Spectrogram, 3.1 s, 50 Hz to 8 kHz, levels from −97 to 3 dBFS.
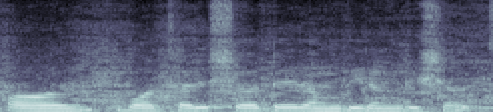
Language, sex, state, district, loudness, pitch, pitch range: Hindi, female, Maharashtra, Mumbai Suburban, -15 LUFS, 195 Hz, 190-195 Hz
